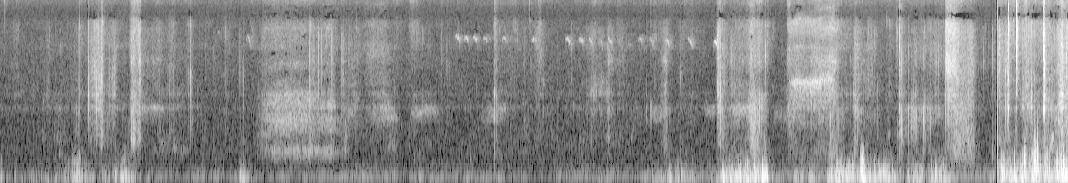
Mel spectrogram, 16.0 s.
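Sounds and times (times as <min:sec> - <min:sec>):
quiet riverside ambience: 0:00.0 - 0:12.9, 0:13.6 - 0:15.0
small bird chirping: 0:06.2 - 0:11.0.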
